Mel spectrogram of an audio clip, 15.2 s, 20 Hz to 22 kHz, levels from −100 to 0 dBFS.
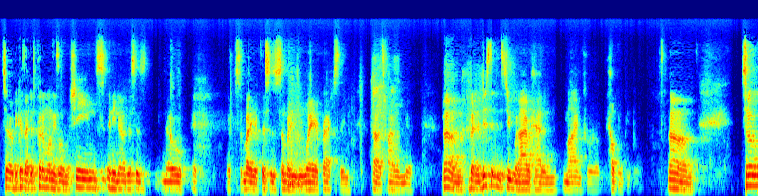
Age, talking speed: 30-49, 185 wpm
